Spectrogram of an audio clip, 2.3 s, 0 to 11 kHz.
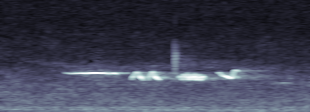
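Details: A male blue-and-white flycatcher sings on 17 May 2020 at Lake Miyagase, Japan, on the Kanazawa forest road: a long steady whistled note, then a burst of rapid warbled notes and a last short whistle.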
